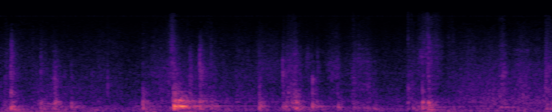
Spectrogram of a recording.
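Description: Someone putting on shoes: shuffling feet and handling noises with several knocks and thuds, the loudest about two seconds in.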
